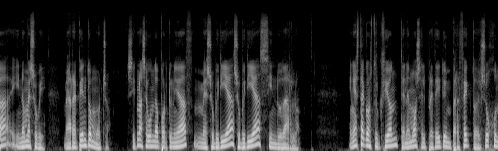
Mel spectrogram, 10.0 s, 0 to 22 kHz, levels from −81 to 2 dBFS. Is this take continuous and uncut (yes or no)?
no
